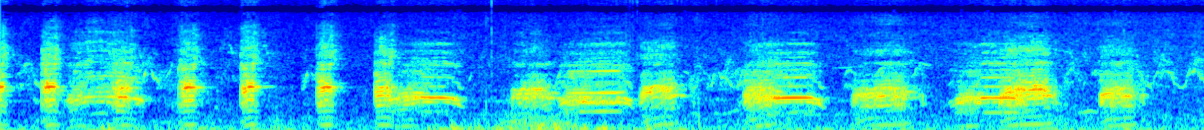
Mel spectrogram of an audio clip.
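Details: Goose gives quick, clipped honks at first, then longer drawn-out nasal honks in an uneven series.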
